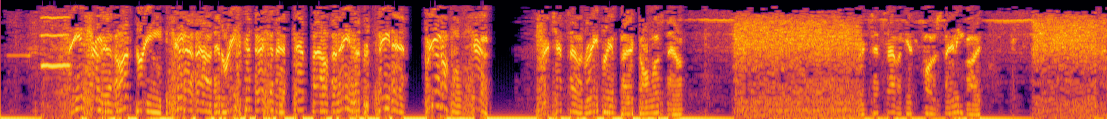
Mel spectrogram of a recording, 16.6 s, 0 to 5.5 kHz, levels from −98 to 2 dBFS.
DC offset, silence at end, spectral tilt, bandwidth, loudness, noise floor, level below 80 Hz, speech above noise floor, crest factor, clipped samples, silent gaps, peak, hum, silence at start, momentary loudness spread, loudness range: 10%; 0 s; -6 dB/octave; 5 kHz; -8 LUFS; -31 dBFS; -28 dBFS; 22 dB; 10 dB; under 0.1%; none; 0 dBFS; none; 0 s; 8 LU; 4 LU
